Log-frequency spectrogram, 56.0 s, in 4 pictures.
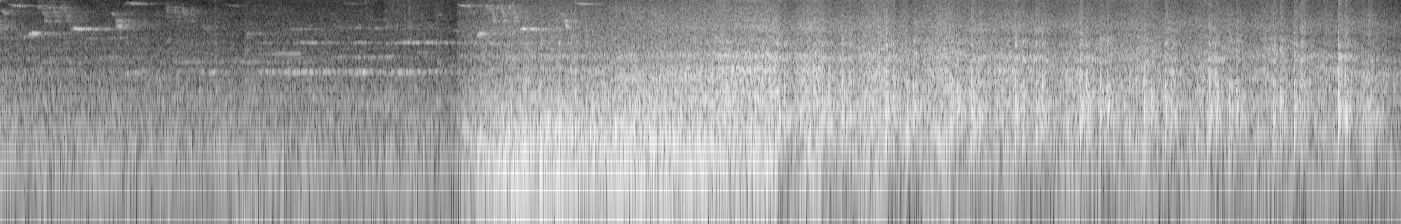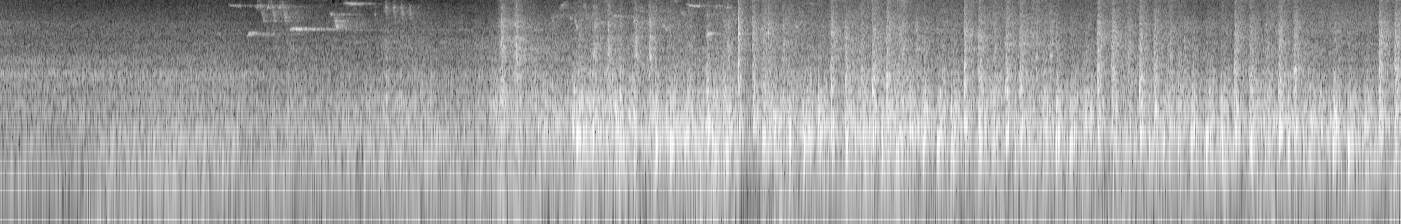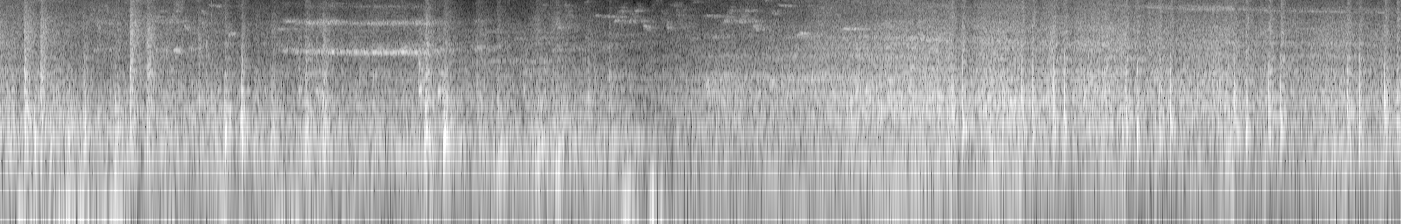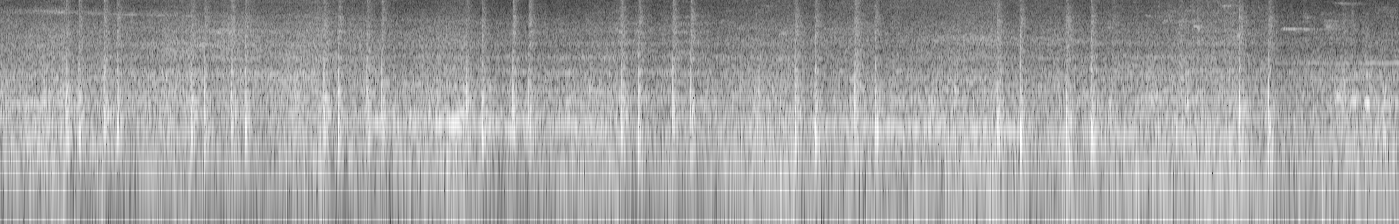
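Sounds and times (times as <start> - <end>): train wheel and rail rush: 0.0 - 56.0
steady high squeal: 0.4 - 7.8, 30.8 - 38.2
clacking over rail joints: 7.7 - 13.8, 19.0 - 31.4, 37.5 - 44.6, 48.2 - 49.2, 52.0 - 53.2.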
